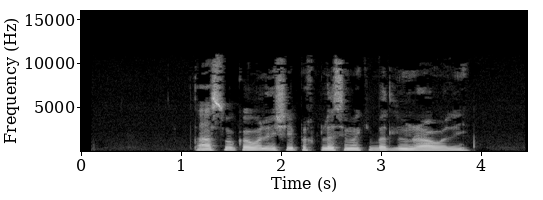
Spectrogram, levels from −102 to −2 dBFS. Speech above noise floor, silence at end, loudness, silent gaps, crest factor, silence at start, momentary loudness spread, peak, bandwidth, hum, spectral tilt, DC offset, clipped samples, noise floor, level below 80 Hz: 50 dB; 0.6 s; -28 LUFS; none; 16 dB; 1.15 s; 9 LU; -12 dBFS; 11 kHz; none; -5 dB/octave; under 0.1%; under 0.1%; -77 dBFS; -76 dBFS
